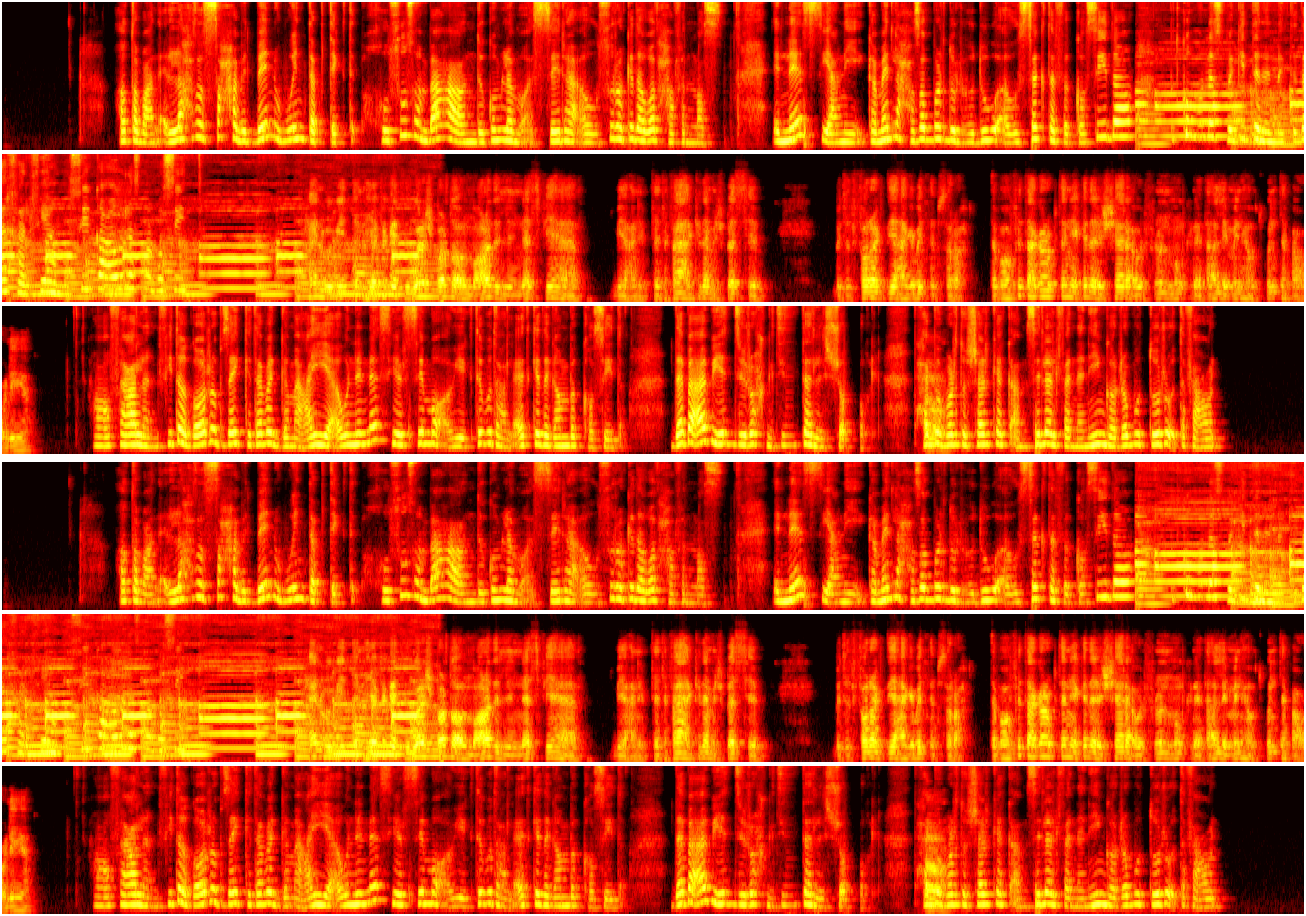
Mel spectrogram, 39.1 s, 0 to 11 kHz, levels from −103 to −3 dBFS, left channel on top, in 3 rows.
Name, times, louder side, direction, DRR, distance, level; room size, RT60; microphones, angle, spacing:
voice 1, 1.2-3.4 3.8-11.5 11.8-14.9 27.0-34.5 34.9-38.2, left 4 dB, 35° left, 0.4 m, -28 dB
sound 1, 11.3-17.4, right 4 dB, 85° right, 0.5 m, -27 dB
voice 2, 16.0-18.8 19.1-20.6 21.4-26.3 35.2-35.5, right 2 dB, 15° right, 0.5 m, -32 dB
2.5 x 2.3 x 2.4 m
head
